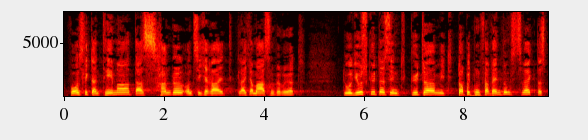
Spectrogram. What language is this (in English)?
German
